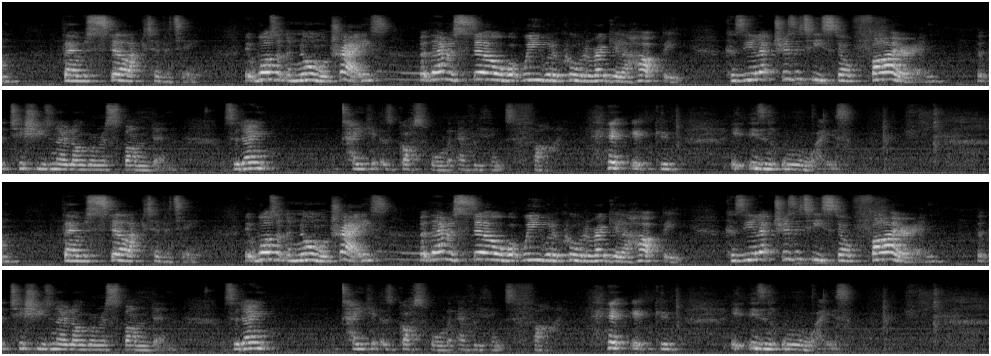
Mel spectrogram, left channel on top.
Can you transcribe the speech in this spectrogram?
there was still activity. It wasn't a normal trace, but there was still what we would have called a regular heartbeat, because the electricity is still firing, but the tissue's no longer responding. So don't take it as gospel that everything's fine. It isn't always.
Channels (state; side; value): identical; both; correlation 1.00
